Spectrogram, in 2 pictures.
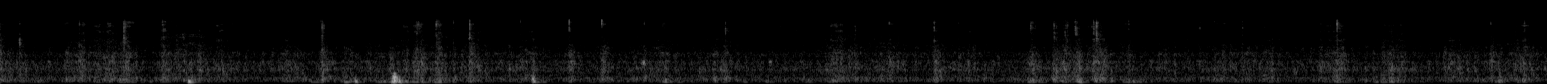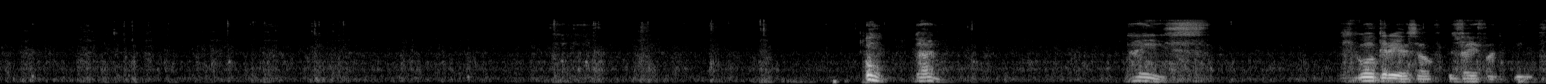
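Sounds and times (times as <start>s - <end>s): steady hiss: 26.8s - 27.6s.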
